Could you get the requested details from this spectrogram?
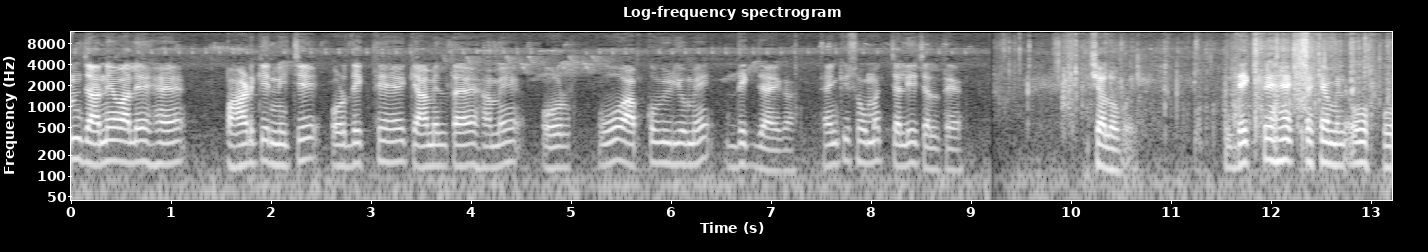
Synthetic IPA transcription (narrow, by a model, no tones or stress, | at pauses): ɦɐmd͡ʒaːneʋaːleɦɛ̃ | pɐɦaːɽkeniːt͡ʃeɔːɾd̪eːk̚ʰt̪eɦɛ̃kjaːmɪlt̪aɦɛɦɐmẽ | ɔːɾ | ʋoaːp̚koʋiːɽijomẽd̪ɪk̚ʰd͡ʒaːeːɡaː | t̪ʰɛ̃ːŋkjusoːmət͡ʃt͡ʃɐliet͡ʃɐlt̪eɦɛ̃ː | t͡ʃɐloba̰ḭ | d̪eːkʰt̪eɦɛ̃kɛkjamɪl̰oː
